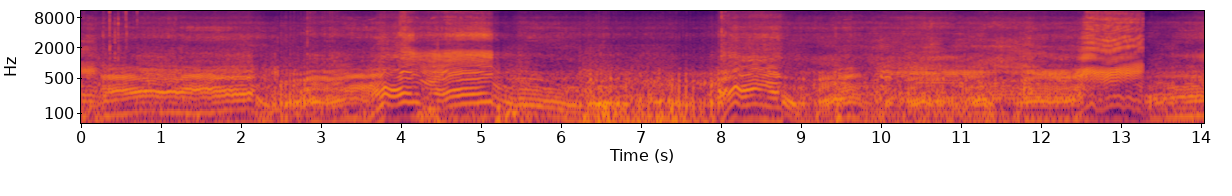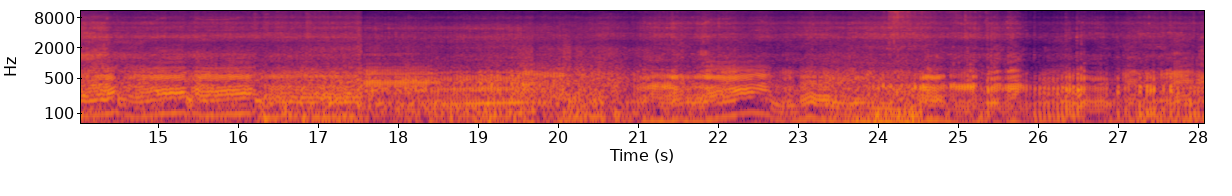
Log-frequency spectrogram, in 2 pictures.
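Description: Yamaha enduro motorcycle's engine heard from on board, riding off-road under load and revving up and down, with several quick rising and falling pitch sweeps about four and eight seconds in.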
